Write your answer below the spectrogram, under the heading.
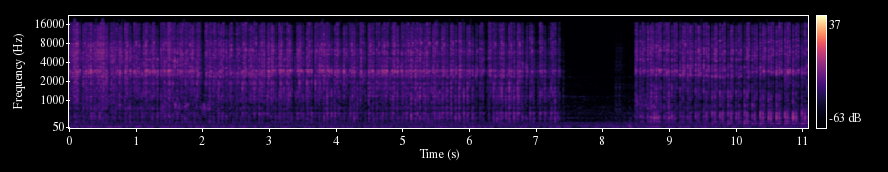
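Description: Dense, rapid gritty clicking and scraping, continuous apart from a one-second pause, fits teeth grinding (bruxism).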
